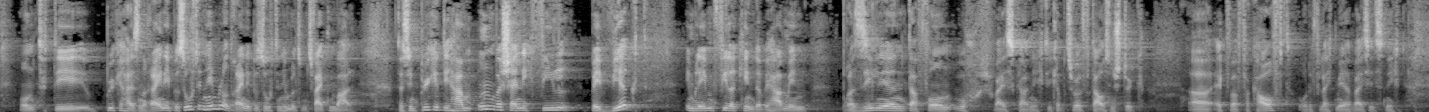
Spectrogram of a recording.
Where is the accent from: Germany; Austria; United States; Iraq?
Austria; Styria; accent: Styrian; bin Steirer, bin Österreicher. Ich will heute nicht auf Steirisch predigen, wie mir der Schnabel gewachsen ist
